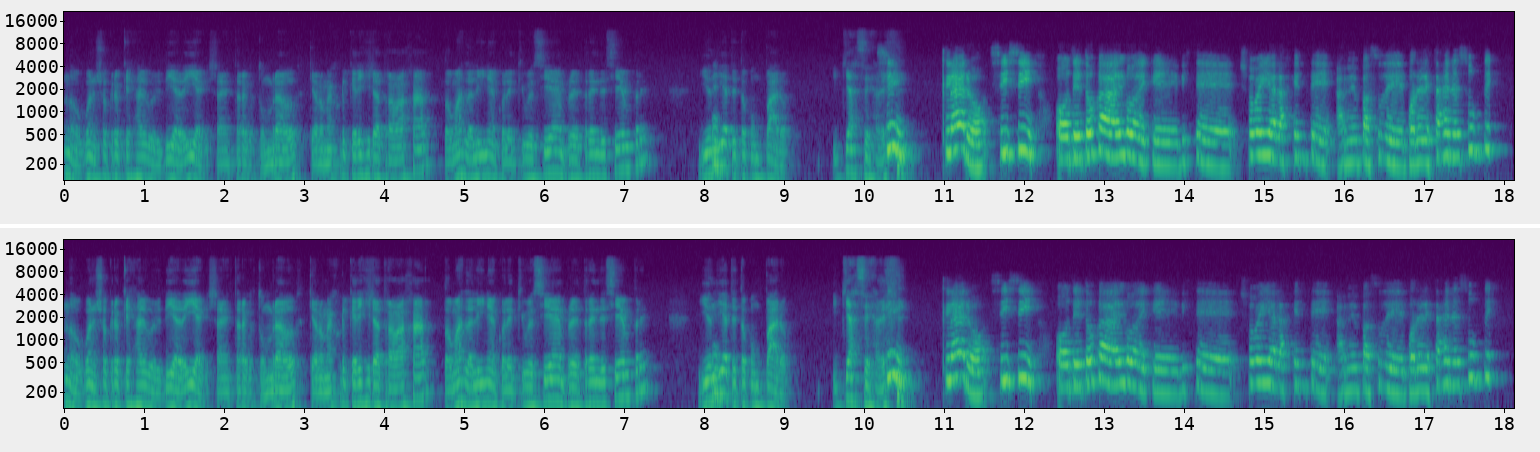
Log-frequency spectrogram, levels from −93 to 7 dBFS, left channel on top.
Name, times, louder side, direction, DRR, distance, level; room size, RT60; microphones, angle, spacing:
voice 1, 0.0-7.3 7.9-9.1 9.6-10.6, right 3 dB, 35° right, 0.5 m, -33 dB
voice 2, 11.0-17.8, left 3 dB, 35° left, 0.5 m, -25 dB
13.5 x 4.8 x 4.0 m
head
